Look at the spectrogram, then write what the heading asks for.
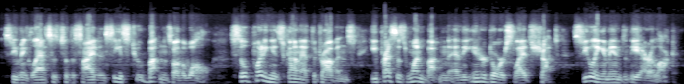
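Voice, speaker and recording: A man narrates a scripted radio drama. His voice is fairly low and rough-edged, with a bright, forceful tone. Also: expressive, moderate pace, few pauses, low-quality recording.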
